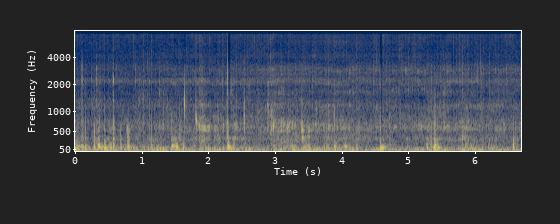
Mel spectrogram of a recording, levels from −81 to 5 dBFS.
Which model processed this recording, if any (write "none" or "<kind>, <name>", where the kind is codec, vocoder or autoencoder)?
codec, SNAC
